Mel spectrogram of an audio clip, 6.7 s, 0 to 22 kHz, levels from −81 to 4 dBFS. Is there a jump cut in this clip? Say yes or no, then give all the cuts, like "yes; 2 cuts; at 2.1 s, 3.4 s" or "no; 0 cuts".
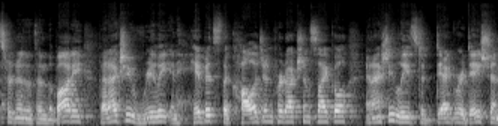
no; 0 cuts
